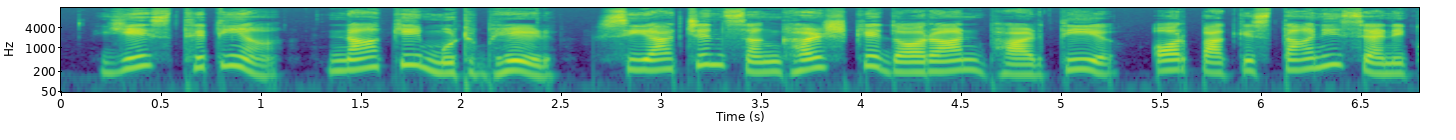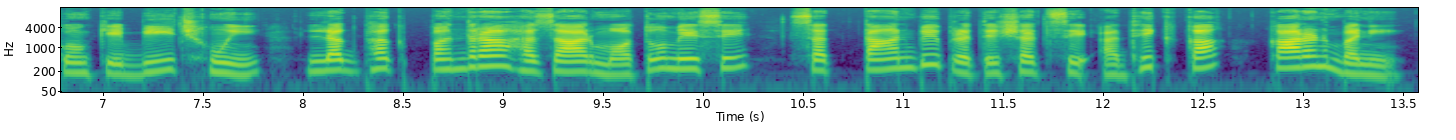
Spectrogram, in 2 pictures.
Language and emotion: Hindi, neutral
